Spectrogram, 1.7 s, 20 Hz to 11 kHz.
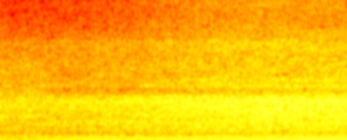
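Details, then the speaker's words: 2000 Honda CR-V with 170,000 miles, a theft recovery, idling on a cold day: a low, smooth, even hum with no misses, knocks or ticks. Light exhaust vapor is likely condensation. The engine sounds healthy with a normal idle. "man this thing is running smooth [Music] oh yeah she sounds good guys i think this one's gonna be a winner"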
